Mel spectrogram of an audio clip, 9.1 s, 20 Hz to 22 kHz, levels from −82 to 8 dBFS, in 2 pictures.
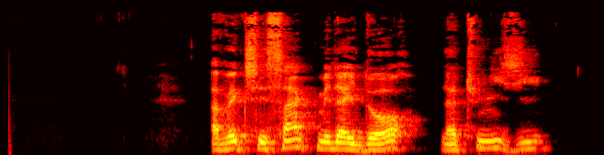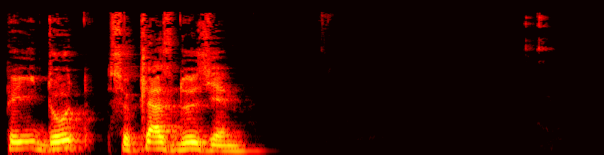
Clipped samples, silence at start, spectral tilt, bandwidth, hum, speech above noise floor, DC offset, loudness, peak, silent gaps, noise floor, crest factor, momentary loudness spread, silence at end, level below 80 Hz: under 0.1%; 1.6 s; -4 dB/octave; 17 kHz; none; 69 dB; under 0.1%; -17 LUFS; 0 dBFS; none; -86 dBFS; 20 dB; 11 LU; 2.7 s; -60 dBFS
